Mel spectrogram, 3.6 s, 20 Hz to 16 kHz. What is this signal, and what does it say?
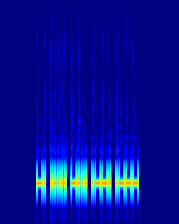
Morse code, heard as a keyed tone, about 36 wpm, 700 Hz. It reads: N5BPJ
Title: USA Call Signs - 2x Character Spacing - 35wpm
